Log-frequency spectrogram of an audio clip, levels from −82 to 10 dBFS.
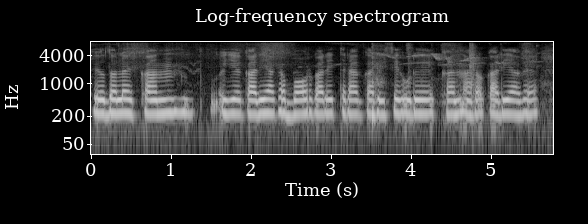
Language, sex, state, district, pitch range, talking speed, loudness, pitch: Chakma, female, Tripura, Dhalai, 220-230 Hz, 165 wpm, -15 LUFS, 225 Hz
